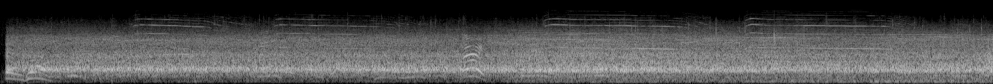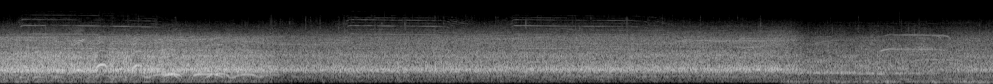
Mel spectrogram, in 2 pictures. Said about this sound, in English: I don't know how it happened, but in M&T Bank Stadium, during the Chargers-Ravens game, there was a recurring, relentless, shrill air horn banshee scream like a purple vuvuzela that people were freaking about. Listen closely, and you'll hear it.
